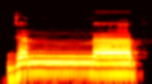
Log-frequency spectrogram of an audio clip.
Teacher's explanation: آگے دیکھیں جیم کو نون سے ملائیں گے، پھر نون مشدد ہے، اس کے اوپر کھڑا زبر ہے، ایک الف کی مقدار کھینچ کر بھی پڑھیں گے اور غنہ بھی کریں گے۔ جیم نون زبر جن، نون کھڑا زبر نہ، جنات، تا دو زیر تین۔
